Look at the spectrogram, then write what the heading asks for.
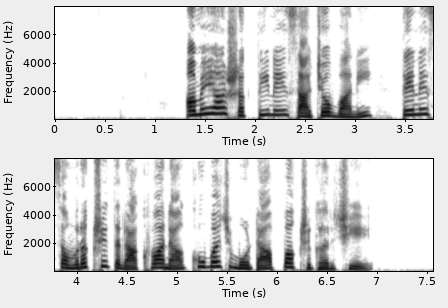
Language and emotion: Gujarati, neutral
